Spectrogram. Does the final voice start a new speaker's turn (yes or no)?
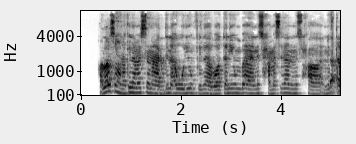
yes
